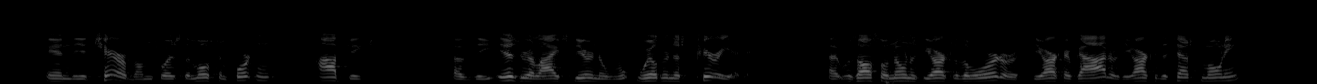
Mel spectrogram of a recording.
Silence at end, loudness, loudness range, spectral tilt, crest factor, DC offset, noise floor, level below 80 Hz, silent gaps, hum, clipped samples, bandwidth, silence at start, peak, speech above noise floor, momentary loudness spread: 0.8 s; -51 LUFS; 5 LU; -4 dB/octave; 20 dB; under 0.1%; -85 dBFS; -88 dBFS; none; none; under 0.1%; 14 kHz; 0.45 s; -32 dBFS; 34 dB; 12 LU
